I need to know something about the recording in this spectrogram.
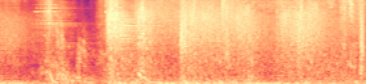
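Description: An energy burst explodes with a loud crackling boom.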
